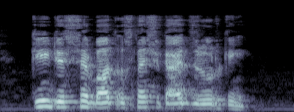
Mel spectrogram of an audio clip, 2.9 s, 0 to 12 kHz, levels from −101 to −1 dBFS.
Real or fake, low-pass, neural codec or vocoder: fake; 7.2 kHz; codec, 16 kHz, 16 kbps, FreqCodec, larger model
